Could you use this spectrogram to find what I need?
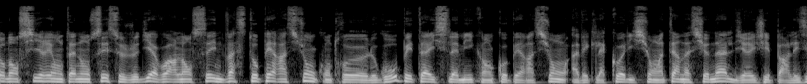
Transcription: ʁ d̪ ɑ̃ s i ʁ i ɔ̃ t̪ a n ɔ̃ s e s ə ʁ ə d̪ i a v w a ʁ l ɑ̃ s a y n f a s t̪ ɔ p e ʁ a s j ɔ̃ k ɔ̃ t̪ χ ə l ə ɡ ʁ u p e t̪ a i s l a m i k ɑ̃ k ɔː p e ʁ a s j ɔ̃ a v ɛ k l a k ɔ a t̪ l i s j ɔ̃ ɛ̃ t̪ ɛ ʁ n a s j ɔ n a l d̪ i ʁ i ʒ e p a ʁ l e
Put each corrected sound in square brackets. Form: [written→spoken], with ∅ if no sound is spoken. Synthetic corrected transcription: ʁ d̪ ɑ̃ s i ʁ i ɔ̃ t̪ a n ɔ̃ s e s ə [ʁ→ʒ] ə d̪ i a v w a ʁ l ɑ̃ s [a→e] y n [f→v] a s t̪ ɔ p e ʁ a s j ɔ̃ k ɔ̃ t̪ χ ə l ə ɡ ʁ u p e t̪ a i s l a m i k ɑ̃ k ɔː p e ʁ a s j ɔ̃ a v ɛ k l a k ɔ a [t̪→∅] l i s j ɔ̃ ɛ̃ t̪ ɛ ʁ n a s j ɔ n a l d̪ i ʁ i ʒ e p a ʁ l e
